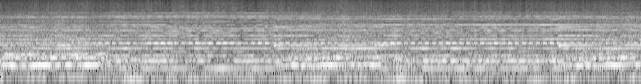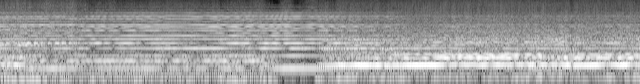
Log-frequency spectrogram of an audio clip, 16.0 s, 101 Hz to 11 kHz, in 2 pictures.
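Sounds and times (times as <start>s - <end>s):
electronic drone music: 0.0s - 16.0s.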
